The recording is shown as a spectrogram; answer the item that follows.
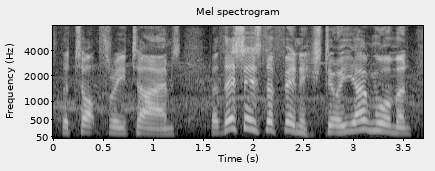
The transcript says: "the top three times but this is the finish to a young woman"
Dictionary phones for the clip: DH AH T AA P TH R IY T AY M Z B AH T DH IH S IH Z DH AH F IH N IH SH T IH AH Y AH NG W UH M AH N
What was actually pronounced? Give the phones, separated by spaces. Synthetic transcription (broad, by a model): DH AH T AA P TH R IY T AY M Z B AH T DH IH S IH Z DH AH F IH N IH SH T IH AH Y AH NG W UH M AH N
